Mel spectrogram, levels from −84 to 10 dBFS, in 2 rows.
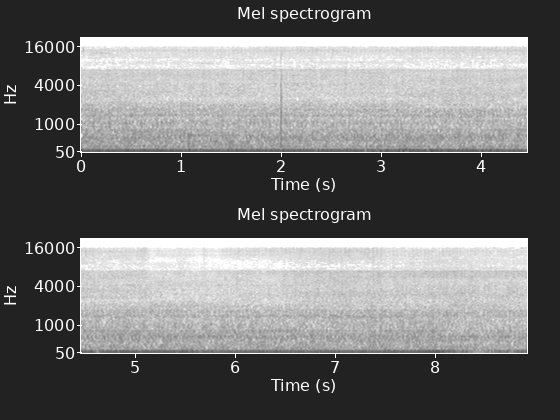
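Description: Everyday sounds with no technical fault audible anywhere in the clip.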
